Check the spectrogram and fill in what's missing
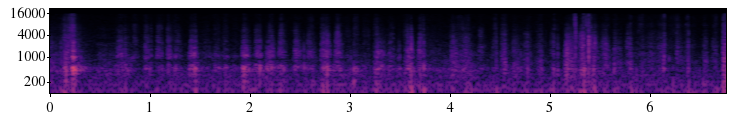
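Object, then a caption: Paperback book with glossy card cover. A paperback book is held upright beside the microphone while a fingertip and nail scratch and tap its glossy front cover. Soft, close scratching runs throughout with short, dry taps mixed in, each dying away almost at once. The sound has a muffled body with faint bright edges on the strokes.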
